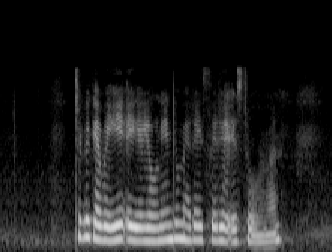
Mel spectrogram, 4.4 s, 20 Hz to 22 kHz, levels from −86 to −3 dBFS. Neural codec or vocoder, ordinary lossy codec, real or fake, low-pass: codec, 16 kHz, 1.1 kbps, Voila-Tokenizer; none; fake; 7.2 kHz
